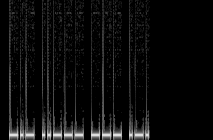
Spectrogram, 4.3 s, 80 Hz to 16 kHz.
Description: Morse code, heard as a keyed tone, about 22 wpm, 700 Hz. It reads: K2OR
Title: USA Callsign DE Callsign 22wpm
